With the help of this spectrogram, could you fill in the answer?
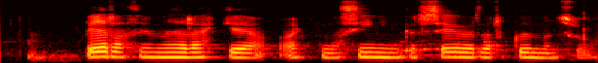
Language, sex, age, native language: Icelandic, male, 12, Icelandic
